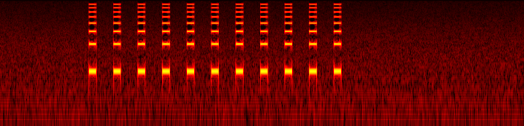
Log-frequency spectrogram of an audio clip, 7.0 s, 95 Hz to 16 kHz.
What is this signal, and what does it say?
Beep code, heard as beeps from a small speaker, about 890 Hz. 11 short. In AMI BIOS tables: cache memory error.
